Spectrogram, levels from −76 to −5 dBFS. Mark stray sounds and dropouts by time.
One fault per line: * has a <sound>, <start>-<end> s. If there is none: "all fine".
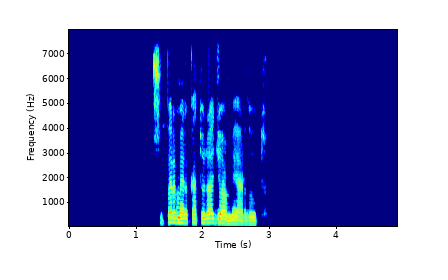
all fine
